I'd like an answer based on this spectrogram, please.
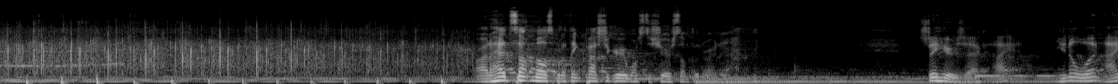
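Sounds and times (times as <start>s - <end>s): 
music with a regular beat and sustained low tones: 0.0s - 4.6s
church congregation applauding to welcome new members: 0.0s - 5.7s
speech: 4.8s - 7.7s, 9.2s - 11.1s.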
